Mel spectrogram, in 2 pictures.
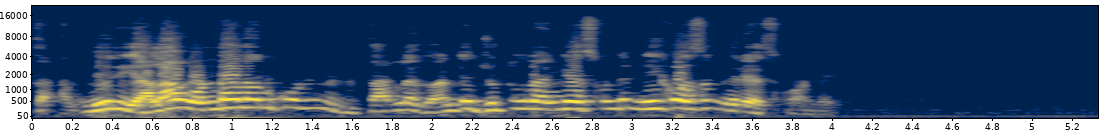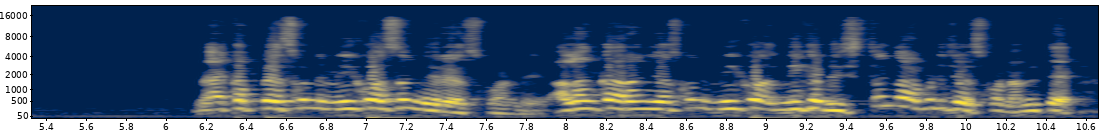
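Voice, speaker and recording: A man's voice: extremely high pitch, big pitch swings, quick pace, darkish tone, husky, distant mic. A man teaching a spiritual class, telling stories in a conversational way and asking his listeners rhetorical questions.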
